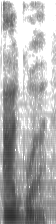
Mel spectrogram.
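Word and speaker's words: agua: It's pronounced awa with a very soft g e.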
